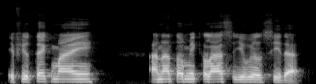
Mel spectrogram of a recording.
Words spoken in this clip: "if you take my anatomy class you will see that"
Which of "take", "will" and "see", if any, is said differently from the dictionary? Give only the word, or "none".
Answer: none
